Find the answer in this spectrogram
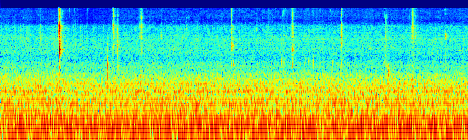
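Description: Mouth sounds of someone eating ripe mango: scattered short, wet smacks and clicks, the loudest about a second in, over a steady low background hum.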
